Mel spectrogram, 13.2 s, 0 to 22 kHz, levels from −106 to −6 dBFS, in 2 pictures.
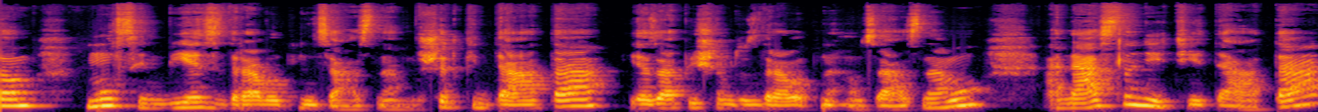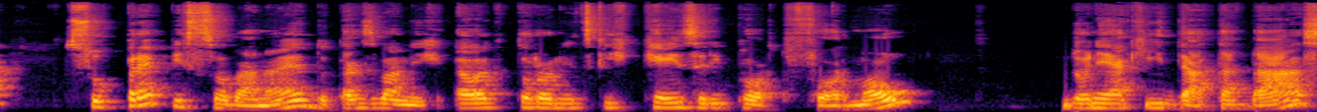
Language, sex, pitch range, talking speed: Slovak, female, 145-205 Hz, 120 wpm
